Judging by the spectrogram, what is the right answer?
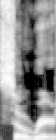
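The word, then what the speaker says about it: Sorare: win a variety of rewards which can include so rare scarcity cards game tickets merchandise signed jerseys and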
